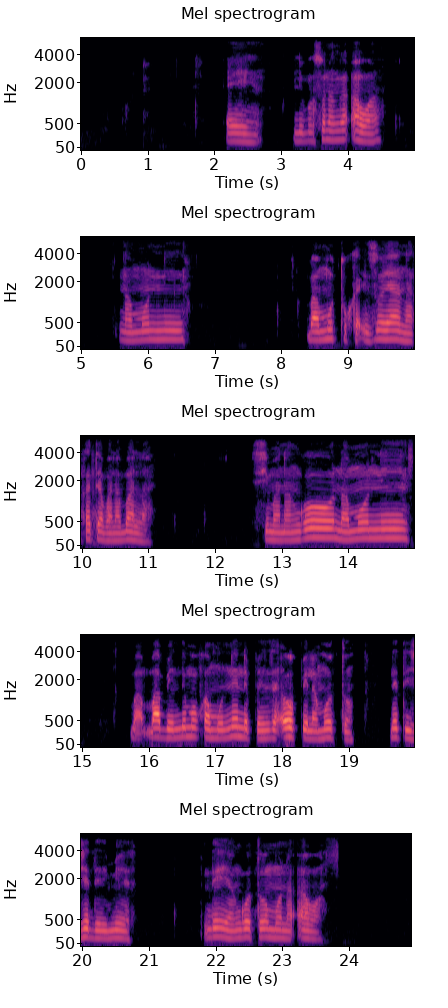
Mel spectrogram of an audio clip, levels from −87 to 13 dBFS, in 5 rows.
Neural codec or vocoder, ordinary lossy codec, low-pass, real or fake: none; Opus, 64 kbps; 5.4 kHz; real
